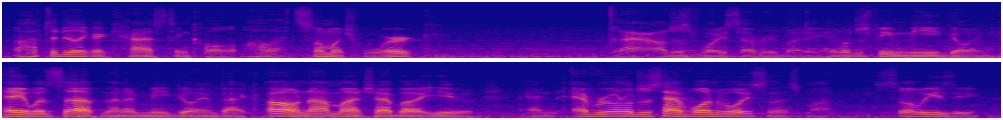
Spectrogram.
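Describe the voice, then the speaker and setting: Guy streamer w a lowish voice, slangy n self deprecating, chatting to viewers, music in the back. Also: lively intonation, fast. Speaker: live streamer. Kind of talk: casual livestream chat, reading out viewer comments.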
